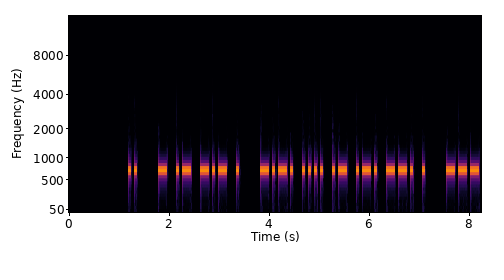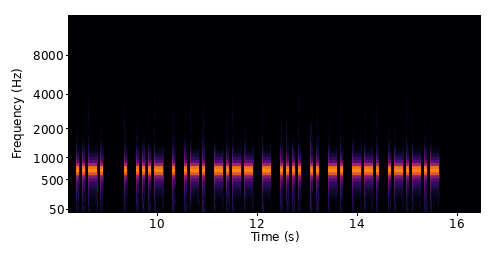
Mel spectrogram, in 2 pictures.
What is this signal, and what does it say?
Morse code, heard as a keyed tone, about 19 wpm, 700 Hz. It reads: I TAKE CHARGE OF EVERYTHING.
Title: Sentences from Top 1000 Words - Review Part 6 - 20wpm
